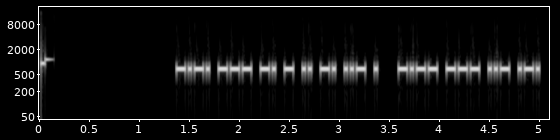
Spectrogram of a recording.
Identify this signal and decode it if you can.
Morse code, heard as a keyed tone, about 40 wpm, 700 Hz. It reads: CONTINUE YOUR
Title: Sentences from Top 1000 Words - Review Part 6 - 40wpm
